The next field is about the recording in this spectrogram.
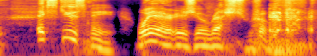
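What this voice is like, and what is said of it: Put-on Scandinavian accent. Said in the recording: “I like your Scandinavian accent, man.”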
